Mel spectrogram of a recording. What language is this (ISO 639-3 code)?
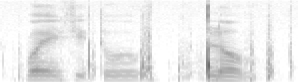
eng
